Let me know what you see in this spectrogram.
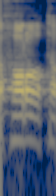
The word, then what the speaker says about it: فرغت: إذن هنا قلنا نقول فرغت، فإذا فرغت فاء، لا فاء، فرغت، انطقوا معي فرغت، ولا نقول فرغت فاء، نقلل قليلا، لا فاء، فاء، فرغت.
